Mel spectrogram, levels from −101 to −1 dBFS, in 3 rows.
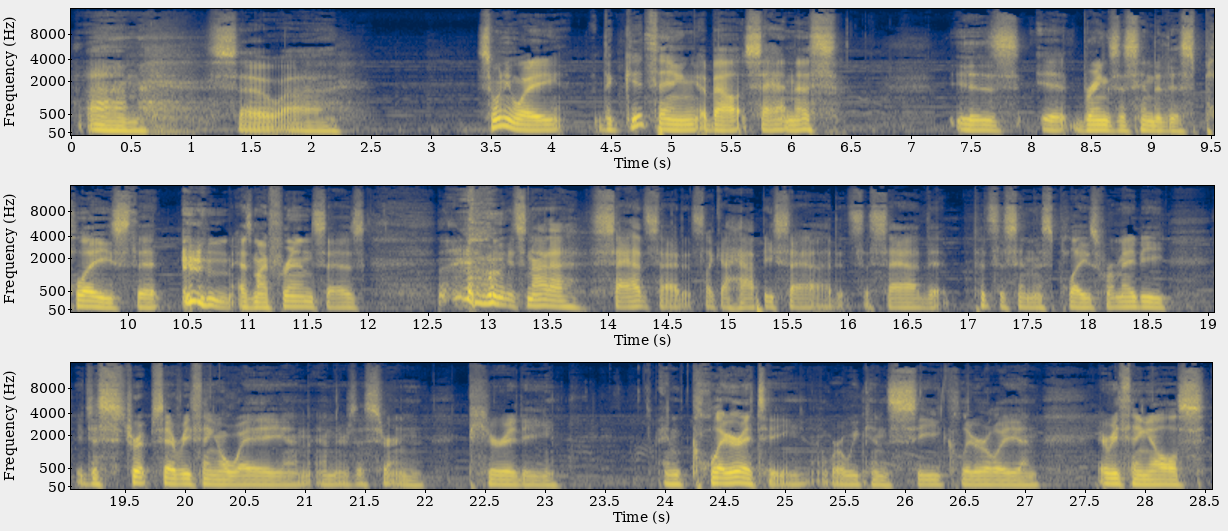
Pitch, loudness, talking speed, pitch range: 105 Hz, -17 LUFS, 135 wpm, 95-115 Hz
